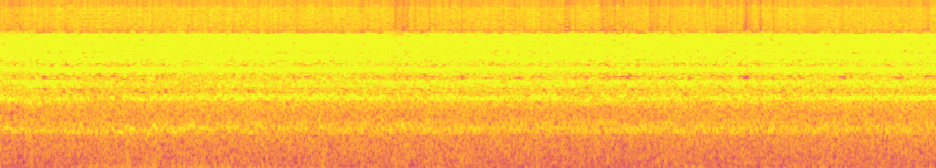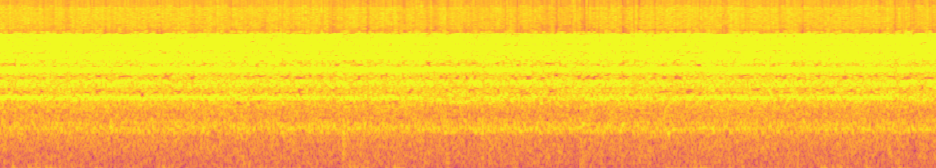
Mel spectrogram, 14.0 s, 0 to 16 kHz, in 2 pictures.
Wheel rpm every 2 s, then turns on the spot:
200, 230, 230, 230, 230, 230, 230.
none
